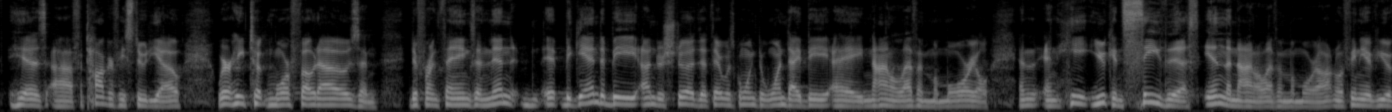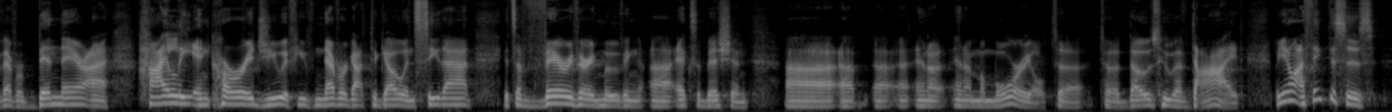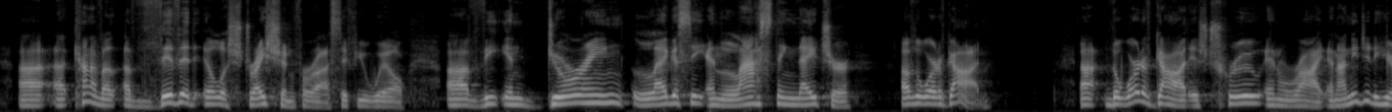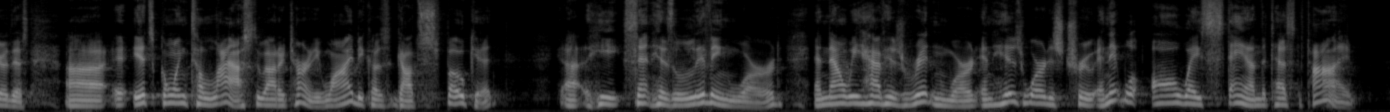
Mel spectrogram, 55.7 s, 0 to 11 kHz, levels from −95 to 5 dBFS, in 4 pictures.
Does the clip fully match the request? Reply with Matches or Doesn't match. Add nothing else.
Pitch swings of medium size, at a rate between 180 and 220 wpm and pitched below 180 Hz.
Matches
